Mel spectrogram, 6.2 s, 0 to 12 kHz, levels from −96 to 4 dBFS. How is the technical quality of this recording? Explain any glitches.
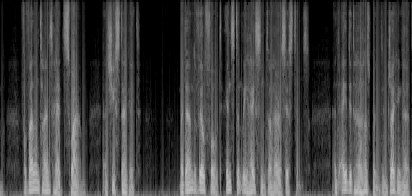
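The recording has one fault that runs through the whole clip: a block size mismatch (truncated). One stage of the chain writes audio in longer blocks than the next stage reads, so the tail of every block is discarded. Those regular cuts add a buzz at 75 Hz, which fits 512-sample blocks being written, and because part of each block never arrives, the speech plays back 1.6 times faster than normal while keeping its natural timbre.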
